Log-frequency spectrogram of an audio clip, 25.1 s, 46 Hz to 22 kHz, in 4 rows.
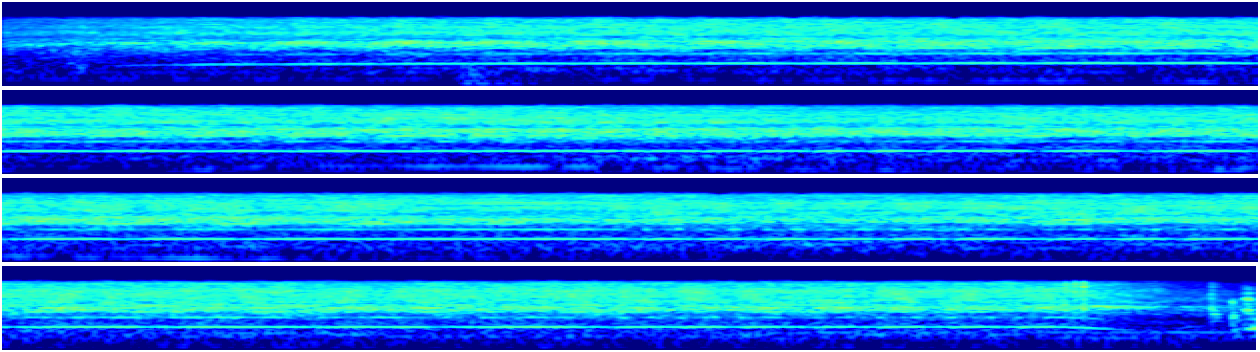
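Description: A hair dryer blows steadily and loudly on a jack-o'-lantern made from an Amazon cardboard mailer, a constant whirring drone with a fixed hum that runs unbroken for about 24 seconds before cutting off.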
